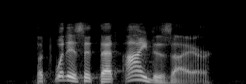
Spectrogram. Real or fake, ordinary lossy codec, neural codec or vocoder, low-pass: real; Opus, 32 kbps; none; 7.2 kHz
